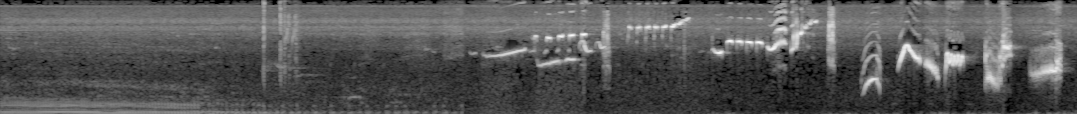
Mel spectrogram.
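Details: White-rumped shama, a female stimulating a male to sing: about six seconds of quiet low hum, then a burst of varied whistles, buzzy trills and sharp downslurred notes that grows louder and denser toward the end.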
